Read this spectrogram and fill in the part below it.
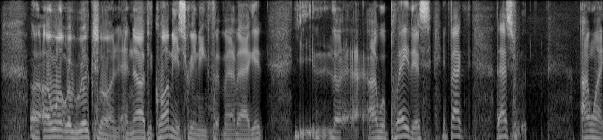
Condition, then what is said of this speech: Stuttering. And there is no lab coat, and I'm angry, and I'm saying stuttering.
